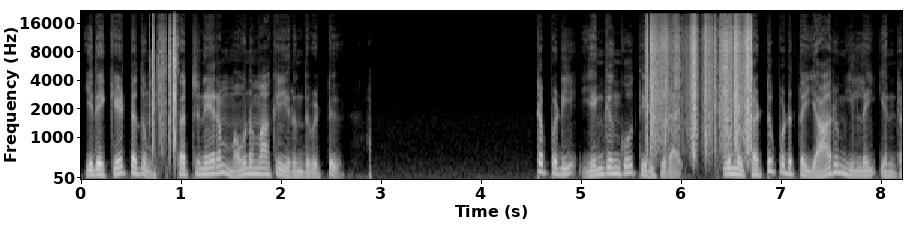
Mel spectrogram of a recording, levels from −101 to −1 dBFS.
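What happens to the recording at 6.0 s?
Between 5.65 and 6.71 s, dense, uneven rustling bursts of cable scratch noise sit a few decibels above the speech, likely from a worn cable or connector whose contact resistance flickered as it moved. The spectrogram shows ragged broadband smears, and the waveform shows spiky, irregular bursts.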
